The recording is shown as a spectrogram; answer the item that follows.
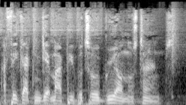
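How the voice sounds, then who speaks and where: A man playing a steady, folksy leader of a survivor town in an audio drama. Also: fairly low pitch, fast talker, faint music behind, lightly acted. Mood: measured.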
